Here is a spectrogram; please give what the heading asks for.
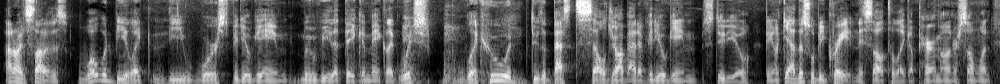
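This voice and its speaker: Low-voiced man, musing in casual chat. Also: expressive, normal speed, hardly any pauses, a little mellow. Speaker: show co-host.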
